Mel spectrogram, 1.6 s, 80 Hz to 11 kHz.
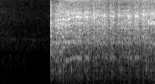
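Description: A Sinnis 125 motorbike engine cranks over with its spark plug removed, a steady, loud, airy churning that starts abruptly after a brief silence and continues without firing.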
